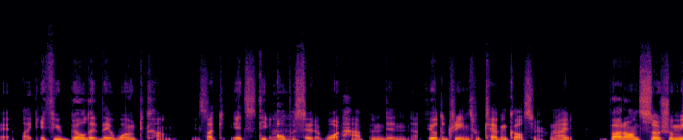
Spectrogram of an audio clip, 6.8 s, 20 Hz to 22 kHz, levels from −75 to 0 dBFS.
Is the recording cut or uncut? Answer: cut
